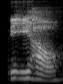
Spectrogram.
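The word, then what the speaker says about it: Niʻihau: And again, I don't know how to pronounce this, I don't want to butcher it, but Niihau, right? Niihau, yep.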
